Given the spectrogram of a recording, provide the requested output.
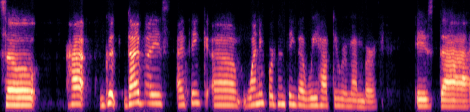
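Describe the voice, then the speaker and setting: A woman at a very slow pace, medium in pitch, with a Spanish accent. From Mexico. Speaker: dive instructor and trip founder. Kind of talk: casual chat. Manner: halting.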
